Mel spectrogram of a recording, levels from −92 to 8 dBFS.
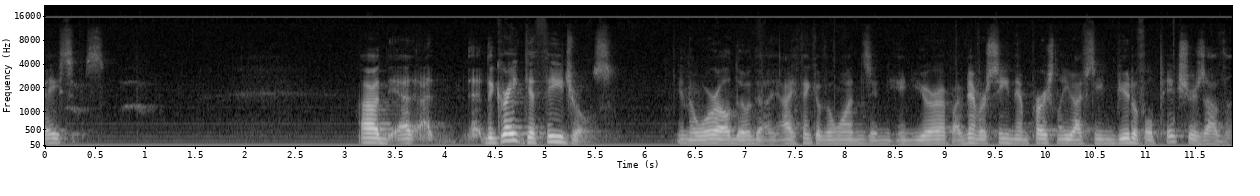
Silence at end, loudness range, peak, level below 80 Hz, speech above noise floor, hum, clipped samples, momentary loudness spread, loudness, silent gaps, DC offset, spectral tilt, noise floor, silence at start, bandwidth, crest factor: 0 s; 5 LU; -2 dBFS; -48 dBFS; 24 dB; none; under 0.1%; 17 LU; -25 LUFS; none; 1%; -7.5 dB/octave; -48 dBFS; 0 s; 16.5 kHz; 22 dB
